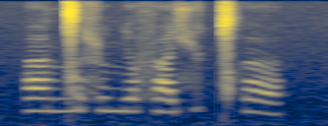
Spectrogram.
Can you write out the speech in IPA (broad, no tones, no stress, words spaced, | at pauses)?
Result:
aŋ͡ǀəɬo ɲɐ façu ǀʰɐ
